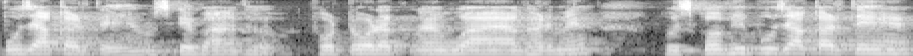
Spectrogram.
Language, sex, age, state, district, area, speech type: Hindi, female, 60+, Bihar, Begusarai, rural, spontaneous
